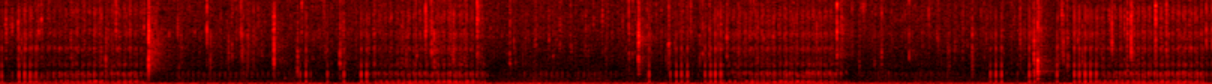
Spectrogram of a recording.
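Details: A pet cat's gentle rumbling purr rises and fades in long breathing cycles while logs crackle and snap in a fireplace.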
